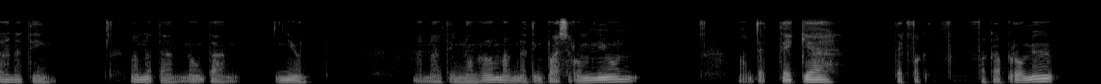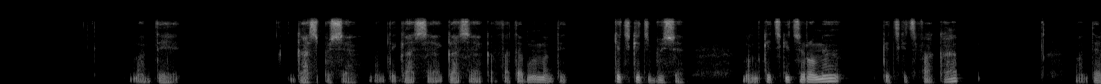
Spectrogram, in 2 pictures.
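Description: A jitter buffer speed-up runs from 1.91 to 2.88 s. The receiver's buffer had built up more audio than its target, so to shed the excess delay it cut out short stretches of one or a few pitch periods in quick succession, about a tenth of a second in all. The speech here plays about 10% fast with its pitch unchanged, sounding briefly rushed, while the faint room noise, about 51 dB below the speech, continues underneath.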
